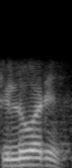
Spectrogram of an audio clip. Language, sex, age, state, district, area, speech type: Dogri, male, 45-60, Jammu and Kashmir, Reasi, urban, conversation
